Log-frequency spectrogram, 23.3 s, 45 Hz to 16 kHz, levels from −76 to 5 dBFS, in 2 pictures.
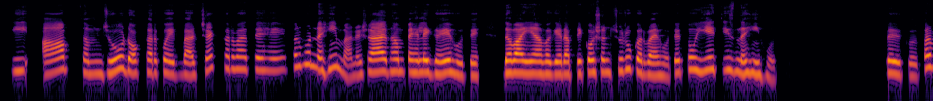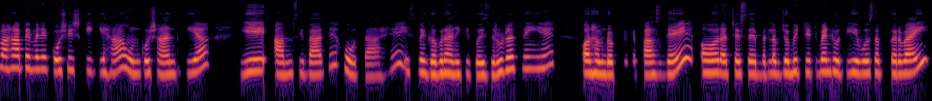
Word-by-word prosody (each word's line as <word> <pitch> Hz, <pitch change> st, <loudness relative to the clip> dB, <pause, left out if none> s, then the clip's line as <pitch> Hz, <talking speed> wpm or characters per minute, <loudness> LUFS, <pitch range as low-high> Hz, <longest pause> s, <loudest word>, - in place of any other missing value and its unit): कि 265 Hz, +1 st, -6 dB, 0.2 s
आप 260 Hz, +7 st, +1 dB, 0.2 s
समझो 230 Hz, +4 st, 0 dB
डॉक्टर 235 Hz, -2 st, -1 dB
को 245 Hz, +2 st, -2 dB
1 215 Hz, -2 st, -2 dB
बार 205 Hz, -1 st, 0 dB
चेक 280 Hz, +8 st, -4 dB
करवाते 290 Hz, -2 st, -2 dB
हैं, 270 Hz, +1 st, -8 dB
पर 330 Hz, -, -2 dB
वो 390 Hz, +2 st, -3 dB
नहीं 295 Hz, -1 st, -1 dB
माने। 200 Hz, -, -7 dB
शायद 255 Hz, +2 st, +4 dB
हम 255 Hz, 0 st, -1 dB
पहले 245 Hz, -1 st, +2 dB
गए 230 Hz, +2 st, +5 dB
होते, 205 Hz, -3 st, -3 dB, 0.3 s
दवाइयाँ 230 Hz, -1 st, +5 dB
वगैरह, 220 Hz, 0 st, +1 dB
प्रिकॉशन 245 Hz, +2 st, 0 dB
शुरू 270 Hz, +3 st, -2 dB
करवाए 210 Hz, -3 st, +1 dB
होते, 205 Hz, +4 st, -3 dB
तो 285 Hz, +4 st, -1 dB
ये 275 Hz, +2 st, +1 dB
चीज़ 275 Hz, -2 st, -4 dB
नहीं 225 Hz, -2 st, 0 dB
होती। 160 Hz, -3 st, -12 dB, 1.4 s
बिल्कुल, 210 Hz, -4 st, +1 dB
पर 320 Hz, +1 st, +4 dB
वहाँ 315 Hz, 0 st, +4 dB
पे 310 Hz, -, +3 dB
मैंने 290 Hz, 0 st, 0 dB
कोशिश 270 Hz, 0 st, 0 dB
की 260 Hz, -1 st, -11 dB
कि 250 Hz, +1 st, -6 dB
हाँ, 235 Hz, +6 st, -2 dB
उनको 230 Hz, -4 st, +1 dB
शांत 220 Hz, -1 st, -1 dB
किया, 250 Hz, +8 st, 0 dB, 0.4 s
ये 255 Hz, +2 st, +2 dB
आम-सी 225 Hz, +1 st, -2 dB
बात 215 Hz, +5 st, -1 dB
है 370 Hz, -, -6 dB
होता 205 Hz, -5 st, -1 dB
है, 275 Hz, -, -9 dB
इसमें 245 Hz, 0 st, -1 dB
घबराने 220 Hz, 0 st, +2 dB
की 225 Hz, -, -12 dB
कोई 210 Hz, -1 st, +1 dB
ज़रूरत 250 Hz, +8 st, +2 dB
नहीं 295 Hz, 0 st, -5 dB
है। 340 Hz, +5 st, -4 dB, 0.4 s
और 235 Hz, 0 st, +7 dB
हम 225 Hz, -2 st, +2 dB
डॉक्टर 215 Hz, 0 st, -1 dB
के 220 Hz, -, -16 dB
पास 215 Hz, 0 st, +1 dB
गए 220 Hz, +2 st, +2 dB, 0.3 s
और 235 Hz, 0 st, +4 dB
अच्छे 225 Hz, 0 st, +2 dB
से 225 Hz, 0 st, +1 dB
मतलब 220 Hz, +1 st, -3 dB
जो 230 Hz, -, +7 dB
भी 250 Hz, +1 st, +1 dB
ट्रीटमेंट 245 Hz, +1 st, -1 dB
होती 235 Hz, 0 st, 0 dB
है 235 Hz, -, +4 dB
वो 230 Hz, 0 st, +3 dB
सब 235 Hz, -1 st, -3 dB
करवाई। 230 Hz, -, +3 dB
235 Hz, 190 wpm, -22 LUFS, 220-265 Hz, 1.4 s, और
